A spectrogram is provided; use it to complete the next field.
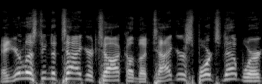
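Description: The voice belongs to a man with very wide pitch swings. The sound is dry and close, with no echo. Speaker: radio sports host. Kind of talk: live radio show hosting and interviewing. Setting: live at a restaurant.

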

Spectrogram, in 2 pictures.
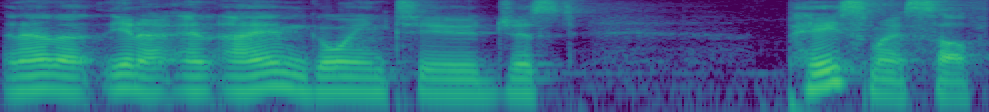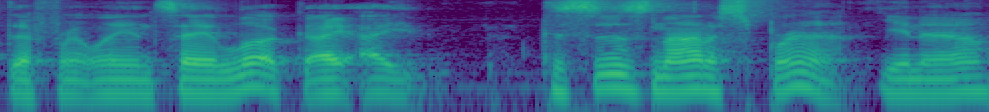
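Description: An ordinary speaking voice, a man with an American accent at medium pitch and moderate pace, fairly even intonation, in a very clean recording with a silent background. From Orlando, Florida. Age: 40s. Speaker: pastor. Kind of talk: casual interview. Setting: at home.

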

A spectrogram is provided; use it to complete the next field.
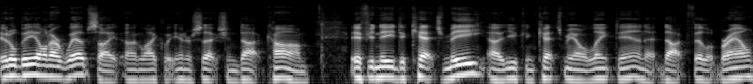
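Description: Over a silent background in a very clean recording, a man with medium pitch and an unremarkable speaking voice talks at a moderate pace with ordinary pitch variation. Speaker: podcast host. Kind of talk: interview conversation.

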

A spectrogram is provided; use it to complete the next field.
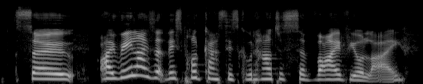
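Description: A woman speaks at high pitch with a bright, sharp tone and a moderate pace. The recording is very clean, dry and close, with no echo and a silent background. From Torquay, Devon, England. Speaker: podcast co-host. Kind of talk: casual comedic chat.

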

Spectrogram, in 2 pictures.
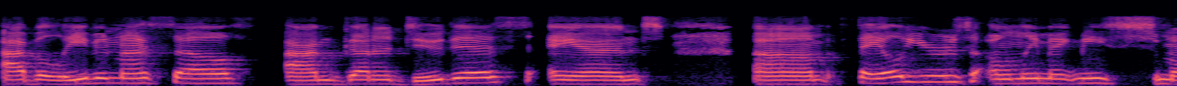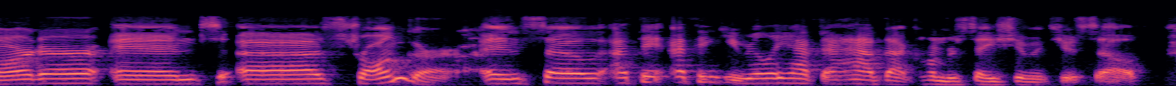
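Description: With ordinary rises and falls in pitch, the woman delivers her words at a moderate speed. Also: medium pitch for a woman. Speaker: artist. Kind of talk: pep talk, motivational and profane. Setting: remote call. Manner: animated, emphatic, profane.

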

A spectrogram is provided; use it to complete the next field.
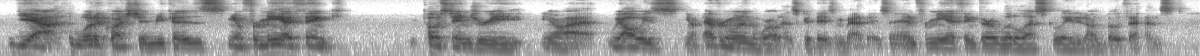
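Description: Speaking with an American accent, a man uses a normal speaking voice. His pitch is fairly low and his pace moderate. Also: ordinary pitch variation. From Minnesota, Minneapolis. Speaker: former hockey player with spinal cord injury. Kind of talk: casual interview.

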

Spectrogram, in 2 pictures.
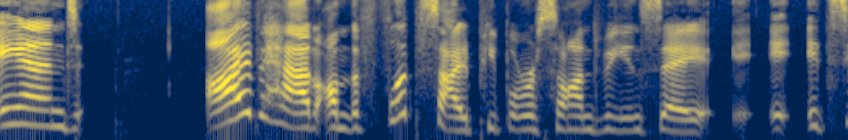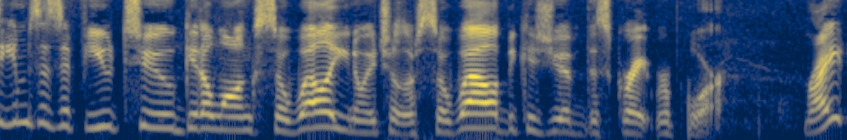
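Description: Raised and projected, a woman's high-pitched voice has a bright, sharp tone, lively intonation, big swings in loudness and a fairly quick pace, with a dry, close sound and no echo. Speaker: meteorologist. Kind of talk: casual banter. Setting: studio audio booth.

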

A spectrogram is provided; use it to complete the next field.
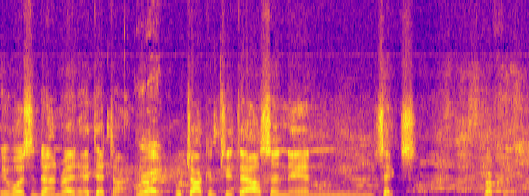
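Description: With crowd noise in the background, a man talks at a very slow pace in a high pitch with ordinary pitch variation. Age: 60s. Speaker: muralist artist. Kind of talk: storytelling in casual conversation.

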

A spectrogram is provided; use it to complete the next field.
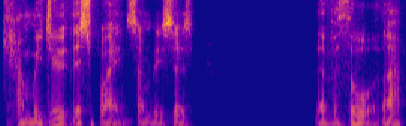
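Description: Over a quiet background, a man with a very deep, low pitch and vocal fry talks with ordinary pitch variation in a dry, close recording with no echo.

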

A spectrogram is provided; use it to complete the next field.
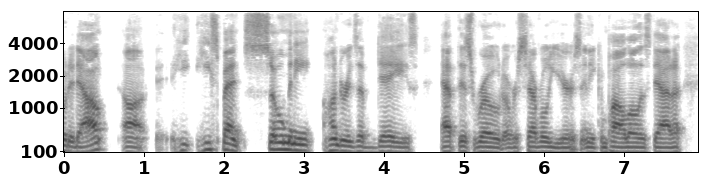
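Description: Against a quiet background, a man with an ordinary speaking voice talks at a fairly slow pace in a fairly low pitch. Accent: American. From Southern California. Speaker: reptile sanctuary founder and educator. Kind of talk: casual interview.

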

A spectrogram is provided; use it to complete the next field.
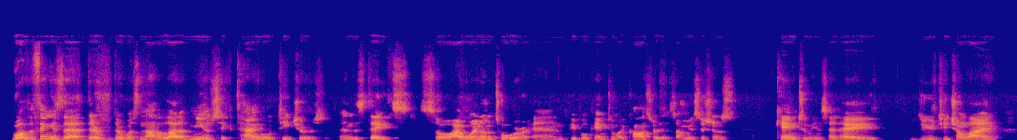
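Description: With a Spanish accent, a man with a fairly high voice talks at a moderate pace using lively intonation. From Argentina. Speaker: tango musician. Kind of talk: casual interview. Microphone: echo.

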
